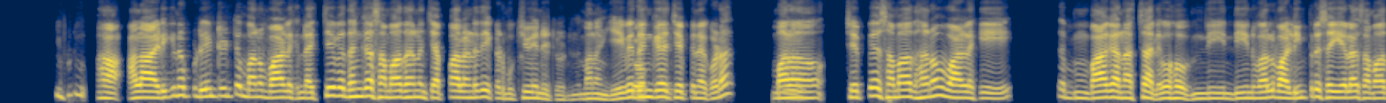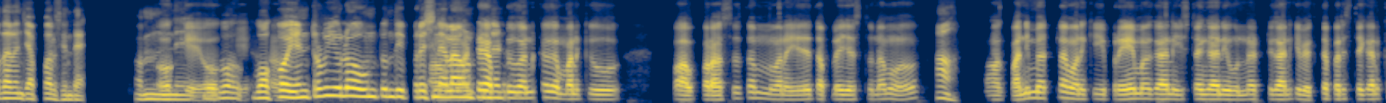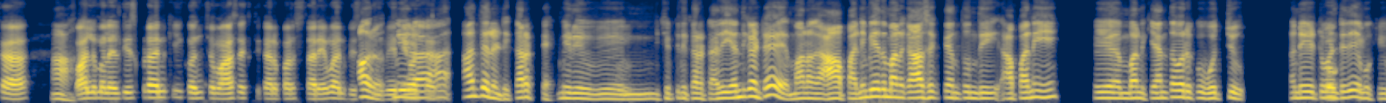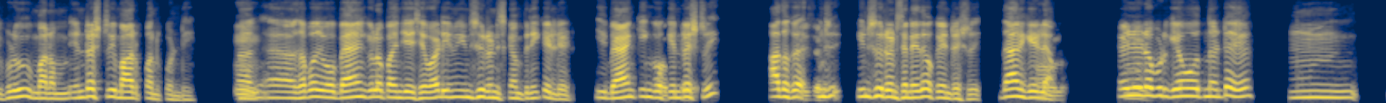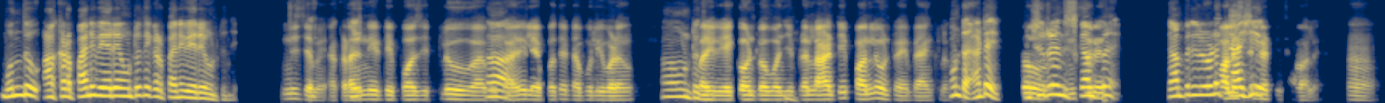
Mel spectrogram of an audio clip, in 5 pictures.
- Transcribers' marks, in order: in English: "ఇంప్రెస్"; in English: "ఇంటర్వ్యూలో"; tapping; in English: "అప్లై"; in English: "కరెక్టే"; in English: "ఇండస్ట్రీ"; in English: "సపోజ్"; in English: "ఇన్సూరెన్స్"; in English: "బ్యాంకింగ్"; in English: "ఇండస్ట్రీ"; in English: "ఇన్సూరెన్స్"; in English: "ఇండస్ట్రీ"; in English: "ఓపెన్"; in English: "బ్యాంక్‌లో. సో ఇన్షూరెన్స్"; in English: "ఇన్షూరెన్స్ కంపెనీ కంపెనీ‌లోనే క్యాషియర్"; other background noise
- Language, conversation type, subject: Telugu, podcast, అనుభవం లేకుండా కొత్త రంగానికి మారేటప్పుడు మొదట ఏవేవి అడుగులు వేయాలి?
